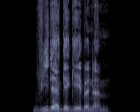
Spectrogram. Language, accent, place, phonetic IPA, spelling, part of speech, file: German, Germany, Berlin, [ˈviːdɐɡəˌɡeːbənəm], wiedergegebenem, adjective, De-wiedergegebenem.ogg
- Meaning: strong dative masculine/neuter singular of wiedergegeben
